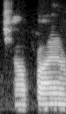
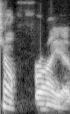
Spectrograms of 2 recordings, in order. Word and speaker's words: Tha Phrachan: I was saying Tha Phrachan, but then I realized, PH. Yeah, PH is just P. I guess TH is also just T. Slightly different pronunciations, but for English phonemes, it's probably easier to just go with P and T, and you'll be understood.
